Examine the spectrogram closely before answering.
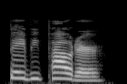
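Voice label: "baby powder", British English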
